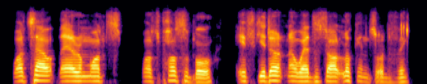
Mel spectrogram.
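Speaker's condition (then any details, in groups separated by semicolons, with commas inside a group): Cerebral palsy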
